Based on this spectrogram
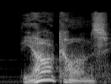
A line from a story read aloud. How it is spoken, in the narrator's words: he whispered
